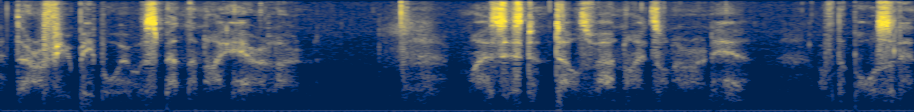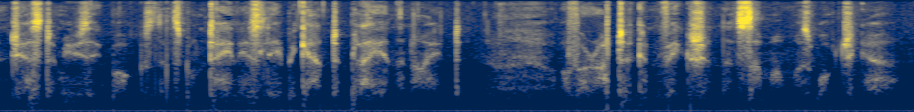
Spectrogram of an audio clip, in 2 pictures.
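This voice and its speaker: A soft-spoken, soothing whisper moves at a fairly quick pace over noticeable background noise. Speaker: amateur video blogger who reads aloud. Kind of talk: reading aloud a short story in a whisper. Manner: whispered, soft, soothing.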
